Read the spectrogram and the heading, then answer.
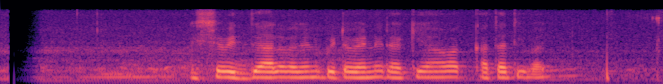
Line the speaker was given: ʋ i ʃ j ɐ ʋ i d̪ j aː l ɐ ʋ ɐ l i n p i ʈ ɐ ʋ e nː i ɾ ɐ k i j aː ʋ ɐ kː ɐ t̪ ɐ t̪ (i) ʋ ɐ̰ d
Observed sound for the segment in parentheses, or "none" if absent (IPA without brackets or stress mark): i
